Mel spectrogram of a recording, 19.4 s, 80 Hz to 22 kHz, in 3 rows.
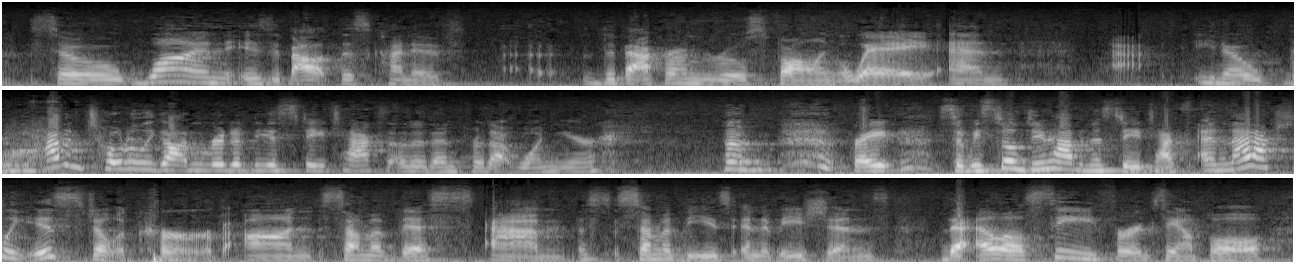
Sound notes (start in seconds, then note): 10.2 chuckles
